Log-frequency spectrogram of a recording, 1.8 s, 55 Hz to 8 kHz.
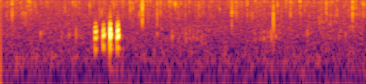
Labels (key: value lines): label: biophony, damselfish
recorder: SoundTrap 500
